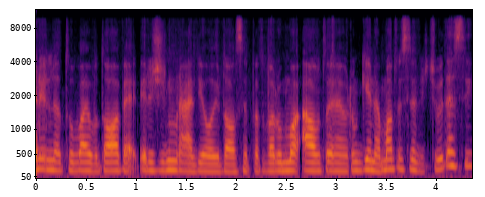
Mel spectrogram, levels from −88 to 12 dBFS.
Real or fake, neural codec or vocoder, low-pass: fake; autoencoder, 22.05 kHz, a latent of 192 numbers a frame, VITS, trained on many speakers; 9.9 kHz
